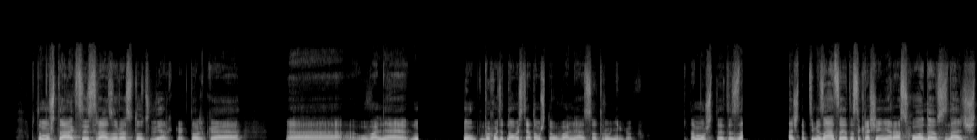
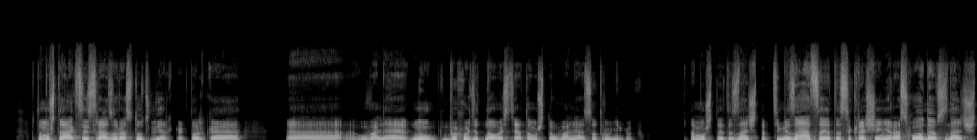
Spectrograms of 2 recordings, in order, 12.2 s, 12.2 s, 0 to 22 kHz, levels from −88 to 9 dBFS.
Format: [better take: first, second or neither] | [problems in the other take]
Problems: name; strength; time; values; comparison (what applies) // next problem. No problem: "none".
second | audio freezing; at 5 s for 0.5 s and at 9.5 s for 0.5 s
